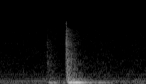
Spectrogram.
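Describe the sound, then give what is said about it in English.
A door being shut gives one short, dull, low thud, fairly soft, set against a faint steady hiss with silence on either side. “Before you go, shut the door.”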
